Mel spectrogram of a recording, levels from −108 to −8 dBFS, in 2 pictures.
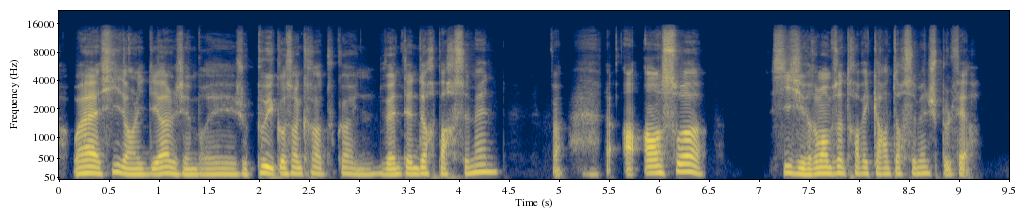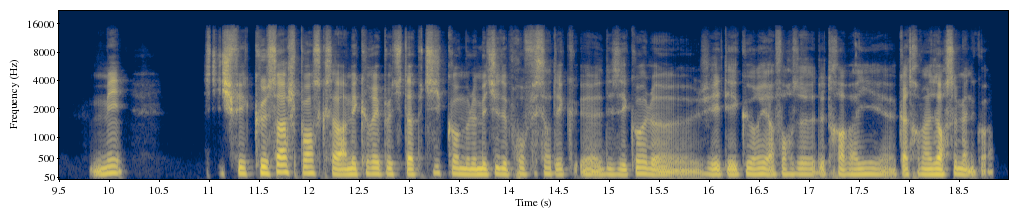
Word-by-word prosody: ouais, 150 0 +6
si, 170 +5 -1
dans 130 -4 +2
l'idéal 130 +3 +2
j'aimerais 125 0 -2
je 125 0 -4
peux 150 +6 +4
y 135 - +4
consacrer 140 +1 -1
en 140 - -1
tout 130 - -19
cas 145 -1 -4
une 125 +1 -5
vingtaine 135 +2 +1
d'heures 140 0 0
par 135 -1 -1
semaine. 175 +5 0 0.6
Enfin, - - -7 0.6
en 125 - +3
en 155 +1 +7
soi, 180 -3 +4 0.6
si 160 - -2
j'ai 140 -3 +3
vraiment 140 +3 +4
besoin 150 +2 +1
de - - -7
travailler 140 -1 -3
40 140 0 -2
heures 135 - -3
semaine 145 +1 -2
je - - -3
peux - - -4
le - - -8
faire. - - -4 0.6
Mais 155 +6 -2 0.7
si - - -11
je - - +6
fais 140 - 0
que 150 +3 +2
ça, 175 +5 +5
je 170 - -3
pense 150 -1 +1
que - - -8
ça 130 - +2
va 120 - +3
m'écœurer 135 +2 +1
petit 130 -1 -3
à 125 - +3
petit, 155 +5 -5
comme 130 -3 0
le 125 - +2
métier 125 +2 +1
de 130 - +2
professeur 135 +2 -5
d'éc 120 -1 -8
des 120 - -3
écoles, 130 +3 -1
heu, - - -3
j'ai 135 -8 -5
été 125 - -1
écœuré 130 -1 -1
à - - -1
force 125 +1 -6
de 125 -1 -2
de - - -4
travailler 125 +1 -3
80 125 0 0
heures 125 -1 +5
semaine, 130 -1 -1
quoi 180 -1 -11
135 Hz, 220 wpm, -24 LUFS, 125-145 Hz, 0.7 s, en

